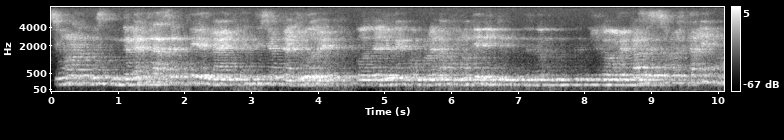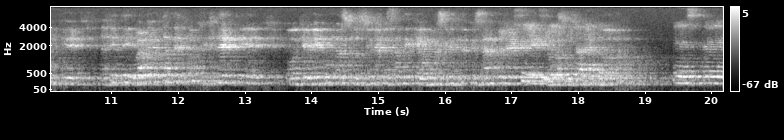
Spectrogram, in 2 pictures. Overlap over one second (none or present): present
